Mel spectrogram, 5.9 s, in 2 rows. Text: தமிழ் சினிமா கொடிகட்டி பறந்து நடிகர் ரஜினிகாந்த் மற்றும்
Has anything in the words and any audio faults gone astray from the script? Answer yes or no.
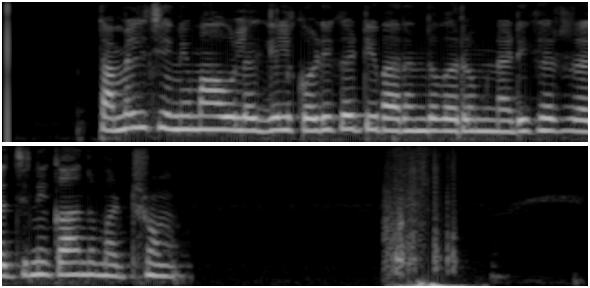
yes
